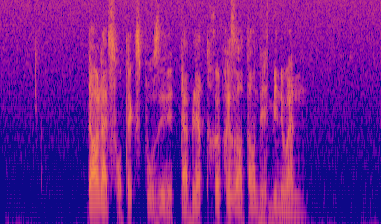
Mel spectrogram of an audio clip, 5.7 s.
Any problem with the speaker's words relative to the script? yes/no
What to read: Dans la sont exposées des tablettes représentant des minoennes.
no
